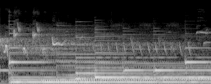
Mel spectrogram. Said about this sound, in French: Écoute ça. C'est spécial, hein? C'est toutes des pièces connues comme ça. Toujours des oiseaux au travers de ça. C'est vraiment magnifique.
